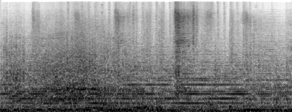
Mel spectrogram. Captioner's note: growling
